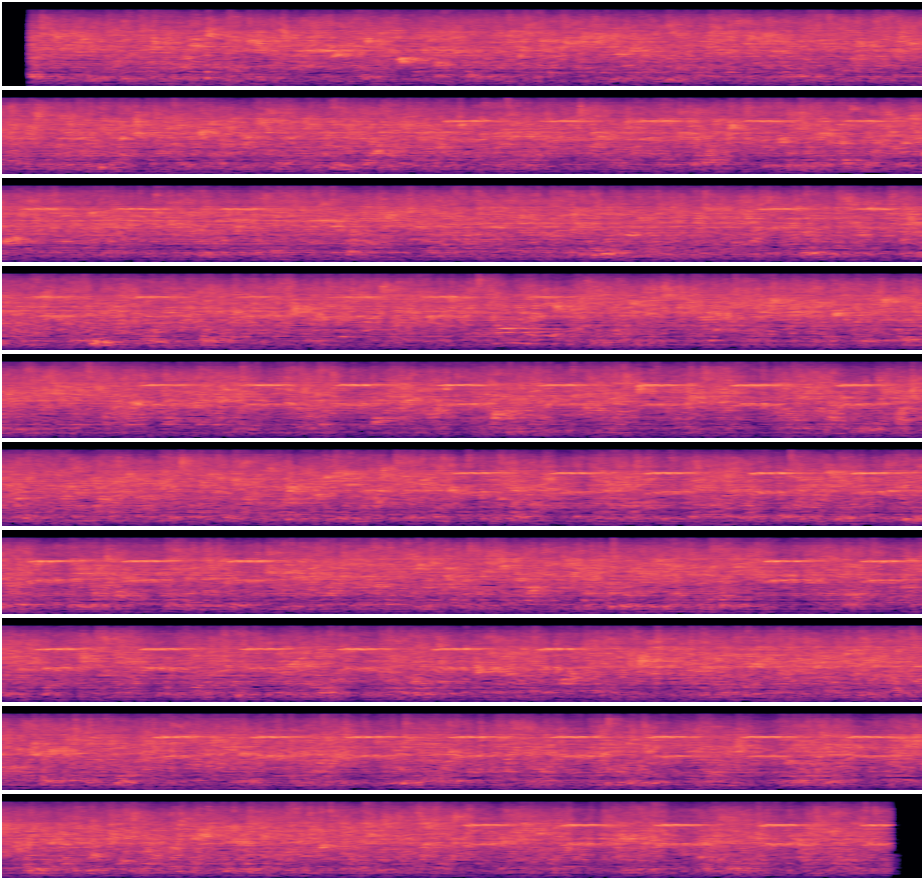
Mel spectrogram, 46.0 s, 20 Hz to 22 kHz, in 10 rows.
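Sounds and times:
aquarium air bubbling: 4.4 - 41.8
high pulsing: 19.1 - 23.0.

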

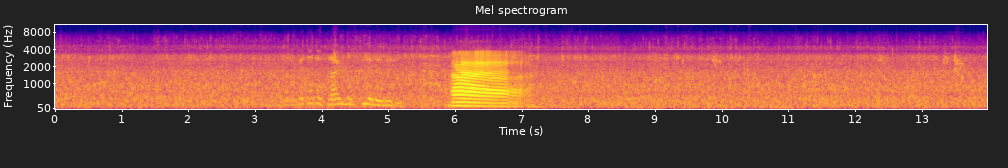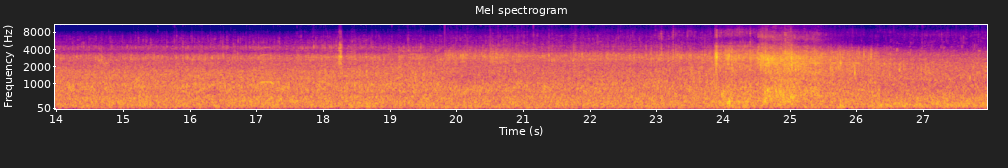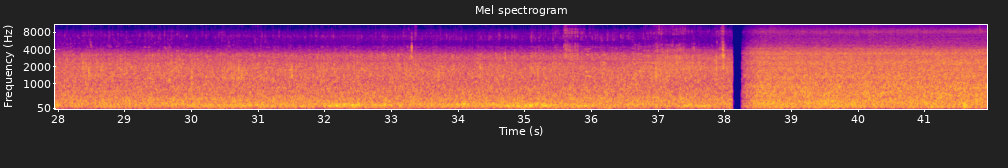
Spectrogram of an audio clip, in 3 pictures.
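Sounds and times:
river flowing over stones: 0.0 - 34.6, 37.8 - 41.9
net splashing into water: 23.8 - 26.3.

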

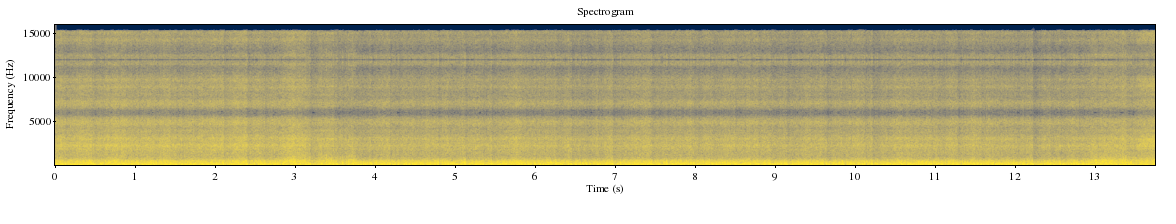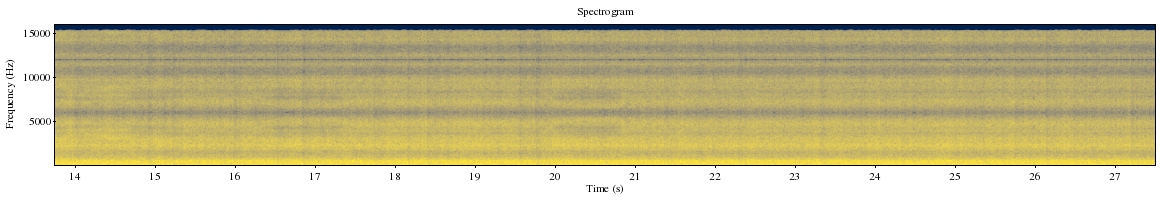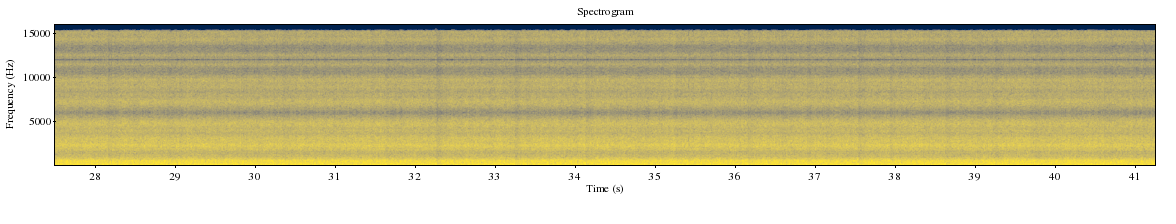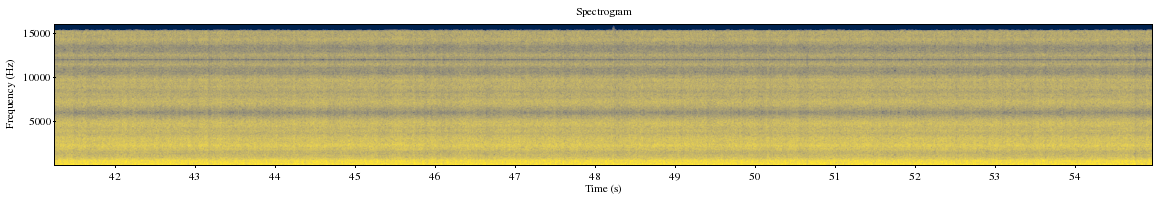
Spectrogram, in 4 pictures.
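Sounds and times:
light aircraft engine and propeller: 0.0 - 54.9.

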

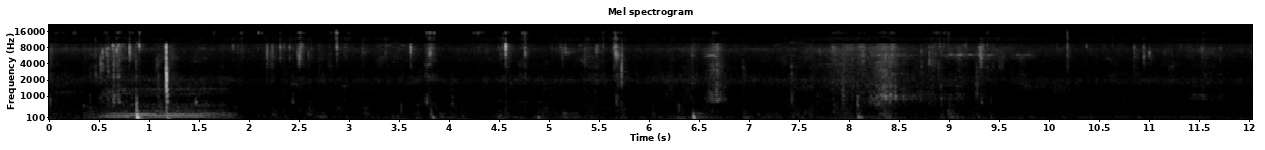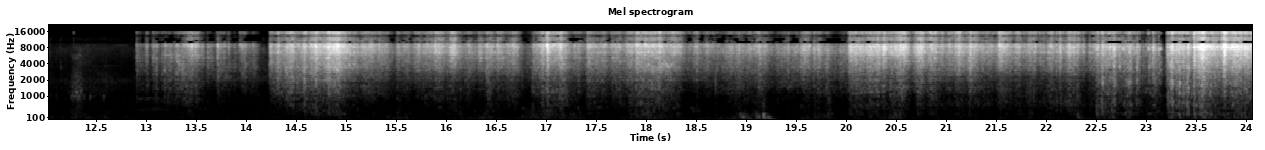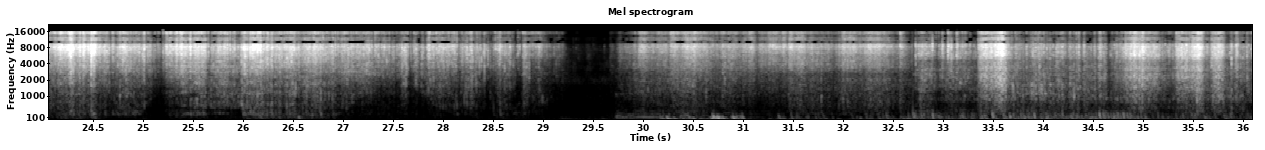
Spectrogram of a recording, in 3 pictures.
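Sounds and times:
aluminium foil crinkling: 12.9 - 36.0.

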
